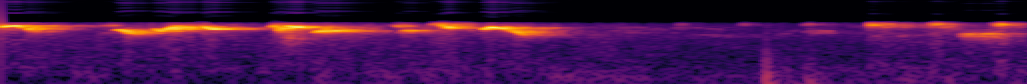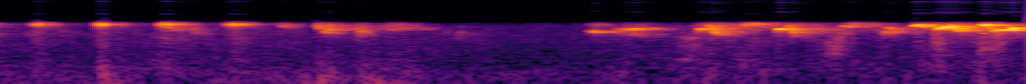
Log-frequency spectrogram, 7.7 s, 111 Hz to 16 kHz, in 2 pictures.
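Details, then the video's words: Birds in trees on railway land behind a Putney house at Easter 2014, giving rich warbled chirps, then a series of short repeated high notes, a short silence, and another burst of busy twittering song. "Birds singing"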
